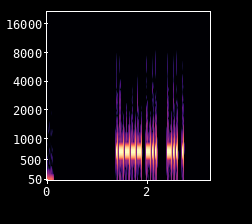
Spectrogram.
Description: Morse code, heard as a keyed tone, about 40 wpm, 700 Hz. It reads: 1D DE
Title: Field Day Exchanges - 40wpm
